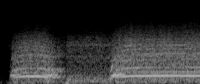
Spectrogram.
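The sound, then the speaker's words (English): Railroad steam train whistle sounding two steady-pitched blasts, a short first blow followed by a brief gap and a longer, sustained second blast, loud and clear with breathy hiss around the tone. “That four-mile stretch of Highway 91 was built by an unlikely lineup of visionaries, swindlers, and entertainers. And it all started with the railroad.”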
